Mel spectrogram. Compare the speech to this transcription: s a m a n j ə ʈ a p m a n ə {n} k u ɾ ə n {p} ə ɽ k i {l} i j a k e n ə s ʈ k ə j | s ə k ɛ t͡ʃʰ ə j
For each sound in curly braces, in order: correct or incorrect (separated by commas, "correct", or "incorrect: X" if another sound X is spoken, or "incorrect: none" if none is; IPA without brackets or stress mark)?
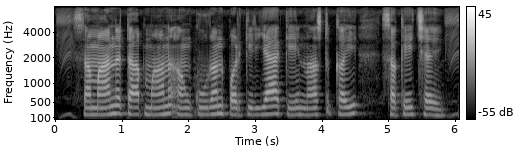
incorrect: ŋ, correct, incorrect: ɾ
